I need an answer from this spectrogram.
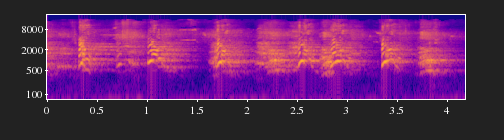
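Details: Belgian Malinois male at a breeding farm giving sharp, ringing barks with a whiny rising start, about seven in four seconds, irregularly spaced, clean background.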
